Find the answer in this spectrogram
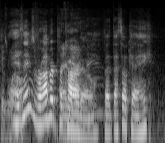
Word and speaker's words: Picardo: I'm not 100% that it's not Richard because I've been drinking, but his last name is Picardo, not Ricardo. Oh. Because that's okay. easy to remember because it's Picard.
